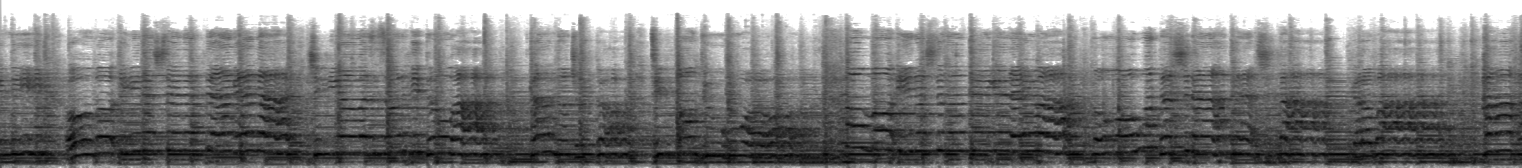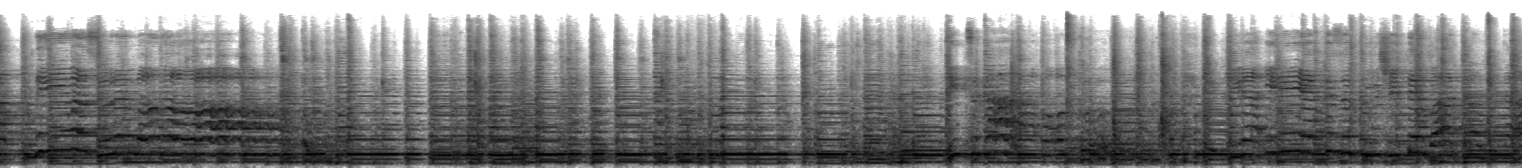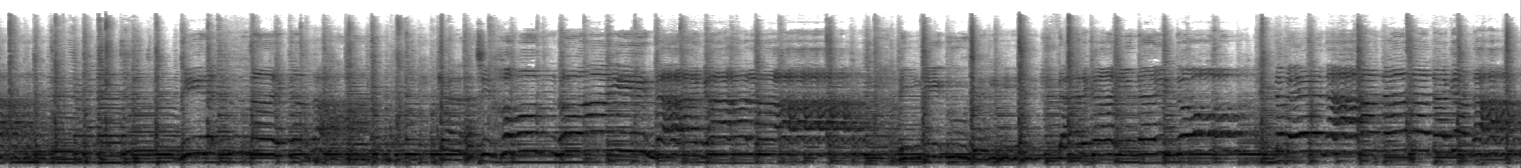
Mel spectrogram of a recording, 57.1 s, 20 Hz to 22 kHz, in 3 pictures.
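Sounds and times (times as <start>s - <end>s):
woman singing a ballad: 0.0s - 22.8s, 30.8s - 38.7s, 40.2s - 57.0s
fingerpicked acoustic guitar: 0.0s - 57.0s.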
